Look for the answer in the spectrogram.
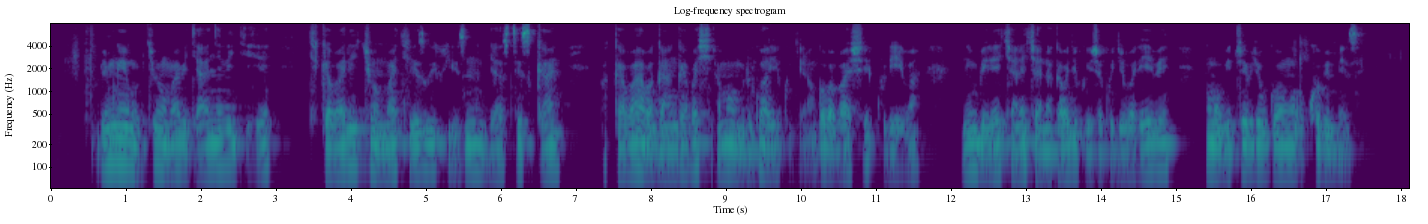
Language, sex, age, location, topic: Kinyarwanda, male, 25-35, Kigali, health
